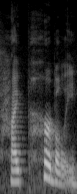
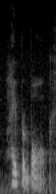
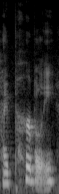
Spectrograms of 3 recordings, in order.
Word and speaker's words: hyperbole: about today is pronounced hyperbole not hyperbole please put the accent on the second syllable hyperbole and it's a gross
